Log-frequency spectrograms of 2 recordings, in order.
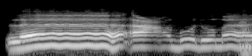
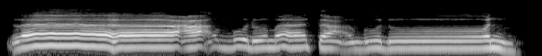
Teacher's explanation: La-nya kurang Pak, la-nya kurang. 4 harakat.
